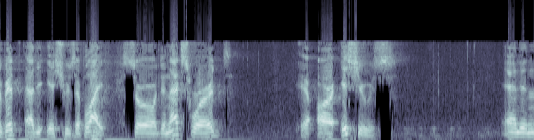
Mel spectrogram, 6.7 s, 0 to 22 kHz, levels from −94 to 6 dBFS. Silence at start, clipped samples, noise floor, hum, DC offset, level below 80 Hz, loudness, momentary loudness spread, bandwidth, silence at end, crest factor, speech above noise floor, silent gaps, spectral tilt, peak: 0 s; 0.7%; -46 dBFS; none; under 0.1%; -42 dBFS; -10 LUFS; 9 LU; 17.5 kHz; 0 s; 12 dB; 35 dB; none; -3 dB/octave; 0 dBFS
